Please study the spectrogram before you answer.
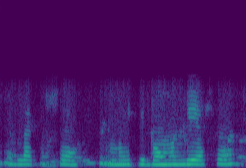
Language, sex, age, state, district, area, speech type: Assamese, female, 45-60, Assam, Dibrugarh, urban, conversation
